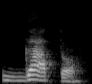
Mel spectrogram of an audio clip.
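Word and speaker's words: gato: вона називається х але читається Як бачите я написала українську Ґ це та яка в горлі так от дзвінко звучить гато це не гато це гато можте так сказати гато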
